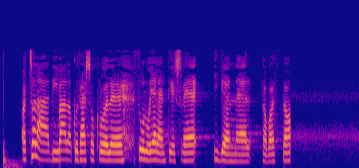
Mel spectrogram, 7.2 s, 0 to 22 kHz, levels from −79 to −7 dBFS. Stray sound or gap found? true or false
false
